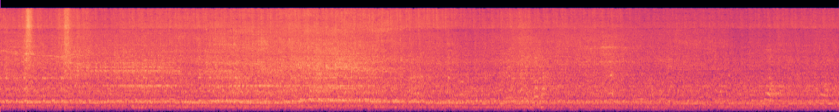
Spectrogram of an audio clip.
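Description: An industrial machine hums with a steady drone.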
